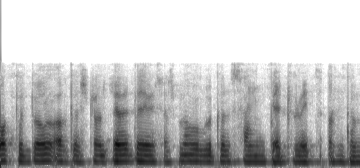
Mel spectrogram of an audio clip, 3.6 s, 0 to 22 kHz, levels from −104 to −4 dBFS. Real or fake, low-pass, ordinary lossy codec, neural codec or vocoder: fake; 5.4 kHz; none; codec, 24 kHz, 1.5 kbps, HILCodec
